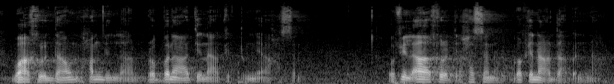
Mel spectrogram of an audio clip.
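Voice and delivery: soft, low closing dua; quiet prayer. Real, not acted. Imam closing the nikah sermon with a soft prayer.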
